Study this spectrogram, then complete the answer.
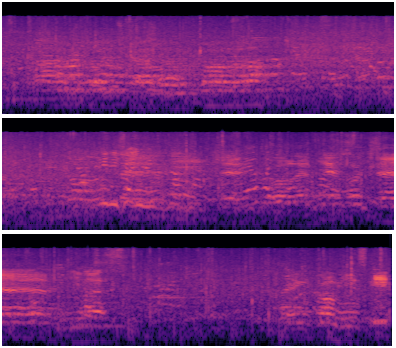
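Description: Rain patters on umbrellas.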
